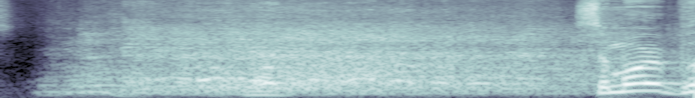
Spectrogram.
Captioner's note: laughter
